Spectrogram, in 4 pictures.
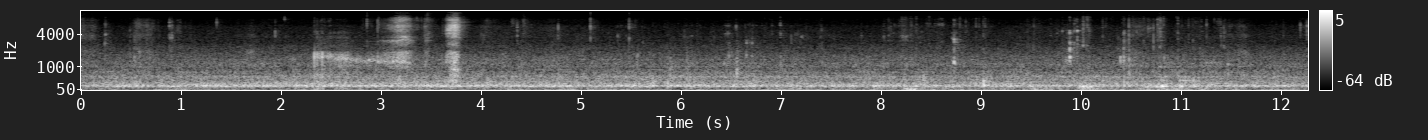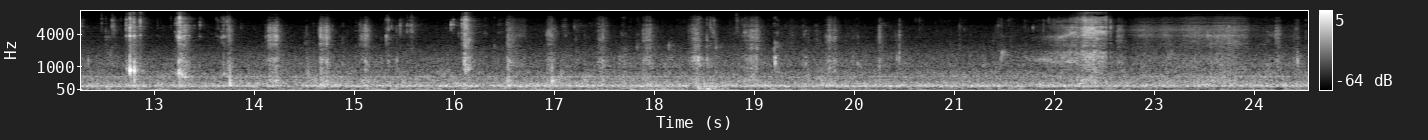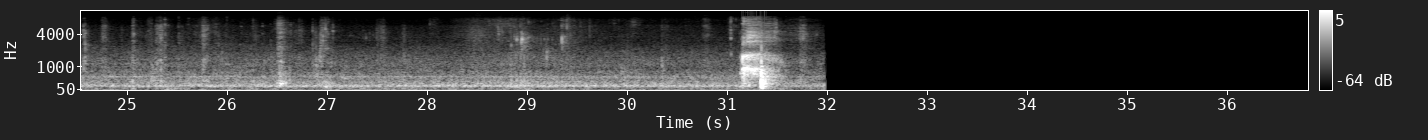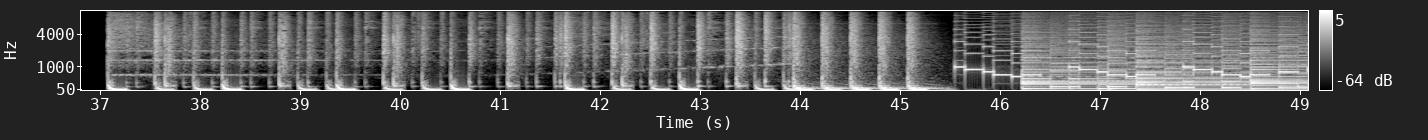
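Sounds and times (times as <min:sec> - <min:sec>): steady low hum: 0:00.0 - 0:32.0
chewing crunchy fish: 0:04.2 - 0:22.8, 0:23.8 - 0:28.1.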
